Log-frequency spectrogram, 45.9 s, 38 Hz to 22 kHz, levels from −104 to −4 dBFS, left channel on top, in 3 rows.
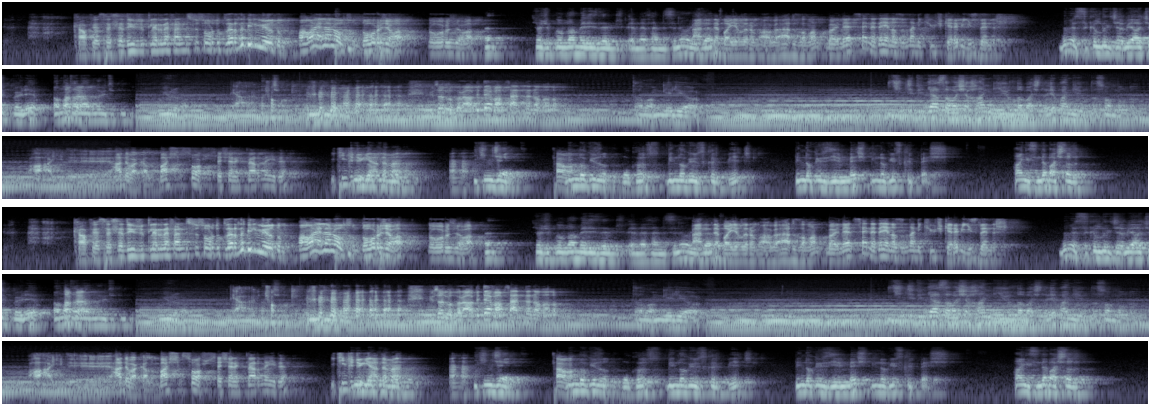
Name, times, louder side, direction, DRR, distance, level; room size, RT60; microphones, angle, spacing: voice 1, 0.3-0.7 0.9-5.3 5.7-6.3 9.2-13.4 16.1-16.4 18.3-22.7 30.9-34.4 35.1-35.9 36.5-36.8 37.9-38.2, right 4 dB, 75° right, 2 dB, 3.6 m, -29 dB
voice 2, 7.1-9.6 14.1-16.7 17.3-17.9 18.7-19.0 19.3-20.0 23.7-24.6 27.1-30.4 35.2-35.9 36.9-37.5 38.1-40.4 41.2-43.2 44.1-44.9, left 1 dB, 30° left, 3 dB, 3.1 m, -32 dB
sound 1, 17.1-32.3, equal, 10° left, 1.1 m, -34 dB
28.5 x 18.5 x 8.6 m, 0.77 s
head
